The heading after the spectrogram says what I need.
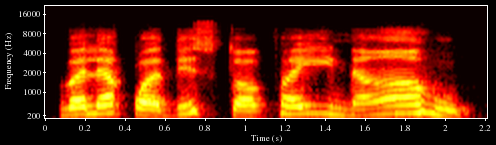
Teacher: نا کو ایک الف کے برابر کھینچنا ہے, لیکن ہاں کو نہیں کھینچنا, ہاں پیش ہو بس, ٹھیک ہے, اتنا.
